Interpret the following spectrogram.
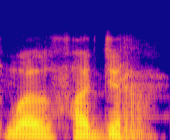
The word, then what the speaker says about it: الفجر: Contoh dalam kalimat wal fajr. Di sini ra-nya adalah sukun, sukun arid karena waqaf. Kemudian sebelum ro ada jim, kemudian sebelum jim ada fa yang dalam keadaan fathah. Maka dipastikan ini adalah masuk ke dalam pembahasan ro tebal. نعم.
